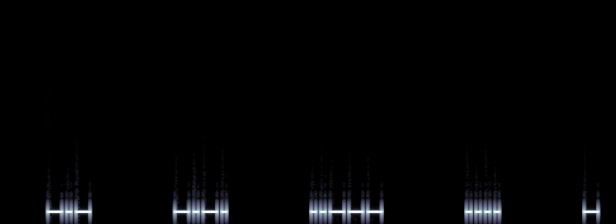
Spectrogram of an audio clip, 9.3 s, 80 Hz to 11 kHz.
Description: Morse code, heard as a keyed tone, about 17 wpm, spaced as for 6 wpm, 700 Hz. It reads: KC2HT
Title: USA Call Signs - 6 Characters - 6x Character Spacing - 17wpm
